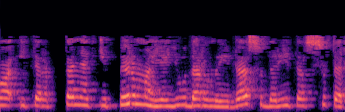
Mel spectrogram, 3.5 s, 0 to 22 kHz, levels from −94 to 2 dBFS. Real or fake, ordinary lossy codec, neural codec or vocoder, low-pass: real; MP3, 24 kbps; none; 7.2 kHz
